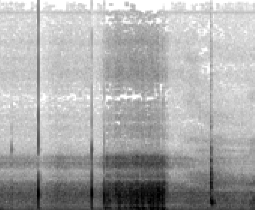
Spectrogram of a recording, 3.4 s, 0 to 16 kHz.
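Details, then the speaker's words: Big 900BV amplifier preamp: tapping components gives bursts of loud crackling hiss over steady hum; the microphonic preamp IC is the fault, blamed for blowing the output transistors, needs replacing. "Вот смотрите, эффект. Вот здесь вот микрофонный эффект слышно. А вот она и неисправность, микросхема."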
